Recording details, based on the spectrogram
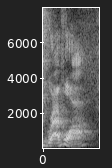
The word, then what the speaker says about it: Gravois: It's Gravois. Because this is a French ass sound.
